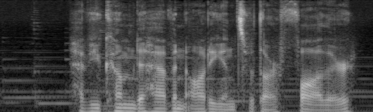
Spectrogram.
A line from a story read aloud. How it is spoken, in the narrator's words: the older prince asked in a decidedly more level tone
